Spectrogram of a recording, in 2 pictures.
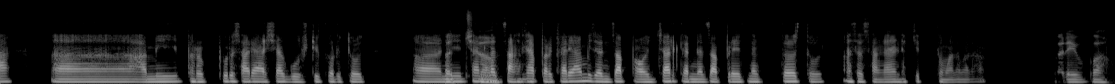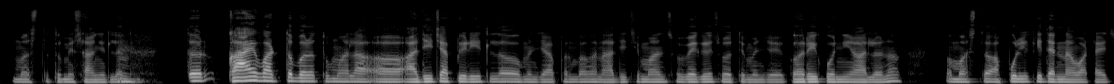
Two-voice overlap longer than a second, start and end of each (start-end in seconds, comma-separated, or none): none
